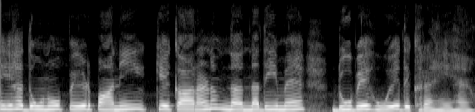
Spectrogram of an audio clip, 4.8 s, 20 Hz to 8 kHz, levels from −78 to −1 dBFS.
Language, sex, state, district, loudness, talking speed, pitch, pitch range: Hindi, female, Uttar Pradesh, Hamirpur, -12 LUFS, 175 wpm, 245 Hz, 230-260 Hz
